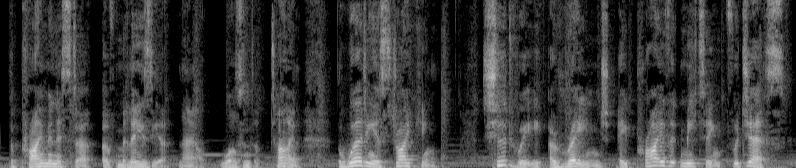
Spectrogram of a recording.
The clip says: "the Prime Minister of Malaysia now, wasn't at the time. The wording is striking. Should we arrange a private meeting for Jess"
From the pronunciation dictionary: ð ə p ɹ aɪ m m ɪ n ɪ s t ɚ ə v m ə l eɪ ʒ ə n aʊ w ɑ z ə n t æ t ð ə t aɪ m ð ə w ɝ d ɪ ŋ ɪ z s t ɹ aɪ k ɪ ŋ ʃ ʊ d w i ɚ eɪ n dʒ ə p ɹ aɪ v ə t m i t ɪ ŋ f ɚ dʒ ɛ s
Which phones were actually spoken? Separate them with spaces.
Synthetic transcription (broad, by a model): ð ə p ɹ aɪ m m ɪ n ɪ s t ɚ ə v m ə l eɪ z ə n aʊ w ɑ z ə n t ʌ t ð ə t aɪ m ð ə w ɝ d ɪ ŋ ɪ z s t ɹ aɪ k ɪ ŋ ʃ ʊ d w i ɚ eɪ n dʒ ə p ɹ aɪ v ə t m i t ɪ ŋ f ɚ dʒ ɛ s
